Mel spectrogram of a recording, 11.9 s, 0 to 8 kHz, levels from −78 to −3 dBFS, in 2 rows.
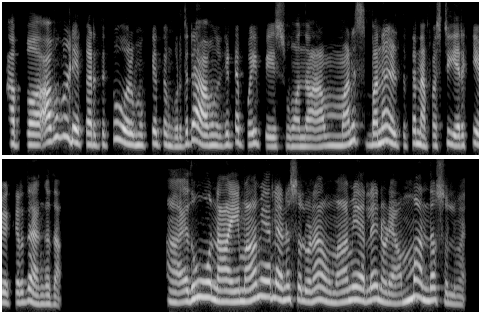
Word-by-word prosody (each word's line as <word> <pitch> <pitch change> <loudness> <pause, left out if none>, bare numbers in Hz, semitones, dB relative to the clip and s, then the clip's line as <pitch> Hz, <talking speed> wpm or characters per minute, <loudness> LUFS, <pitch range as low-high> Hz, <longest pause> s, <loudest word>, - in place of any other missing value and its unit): அப்போ 220 -1 -3 0.2
அவங்களுடைய 355 -4 +2
கருத்துக்கு 210 +7 -3
ஒரு 220 -2 +2
முக்கியத்துவம் 210 -1 -5
குடுத்துட்டு 230 +12 0
அவங்க 195 0 -1
கிட்ட 210 +5 -3
போய்ப் 225 0 -2
பேசுவோம். 180 0 -4
அந்த 175 0 -1 0.4
மனசு 285 +5 -1
மன 265 +6 +3
அழுத்தத்தை 210 +1 -3
நான் 185 0 -3
ஃபர்ஸ்ட் 195 +4 -6
இறக்கி 200 +5 -1
வைக்கிறது 195 +4 -3
அங்கதான். 165 -1 -6 1.3
அ - - -2 0.2
எதுவும் 290 +1 +3
நான் 210 -1 +4
என் 215 - +1
மாமியார 285 0 +2
என்ன 255 0 0
சொல்லுவேன்னா, 230 +2 0
அவங்க 200 -3 -2
மாமியார் 230 +1 +2
இல்ல, 255 +2 +2
என்னுடைய 190 -5 -1
அம்மான்னுதான் 245 -3 +1
சொல்லுவேன். 165 -4 -8
215 Hz, 160 wpm, -22 LUFS, 195-250 Hz, 1.3 s, நான்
